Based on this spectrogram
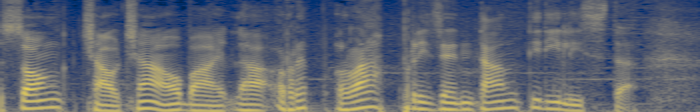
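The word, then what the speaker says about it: Rappresentante: My favourite was the song Ciao Ciao by La Rappresentanti di Lista. I always want to say represent because in English, but in Italian it's ra, not re.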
